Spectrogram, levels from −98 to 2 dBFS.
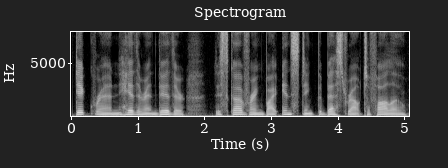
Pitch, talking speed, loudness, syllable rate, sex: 150 Hz, 155 wpm, -20 LUFS, 4.7 syllables/s, female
